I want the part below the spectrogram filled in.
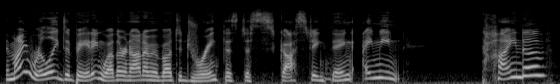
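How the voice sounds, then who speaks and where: A woman's voice: mid-range voice, very animated, moderate pace, no room sound. A woman hosting a role-play game let's play, talking casually in character with a hesitant, playfully sarcastic, conversational manner.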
